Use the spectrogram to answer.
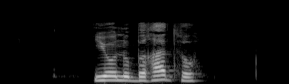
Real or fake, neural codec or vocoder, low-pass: real; none; 7.2 kHz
